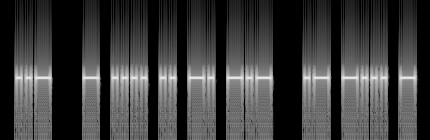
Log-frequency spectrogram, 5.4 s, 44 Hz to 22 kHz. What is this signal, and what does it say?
Morse code, heard as a keyed tone, about 20 wpm, 700 Hz. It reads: U THINK ABT
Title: Sentences from Top 200 Words and Abbreviations 20wpm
